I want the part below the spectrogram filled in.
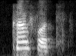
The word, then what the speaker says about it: Comfort: My name is Comfort. – Can you spell that for accuracy, please? – C-O-M-F-O-R-T.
